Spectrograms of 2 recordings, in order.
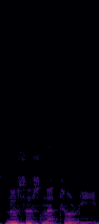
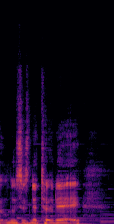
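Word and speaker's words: lusus naturae: Lusus naturi or naturae. Lusus naturi. Good lord. Naturi. Lusus naturi. That's how the guy on the internet says it is, and by God, that's where I'm going with it.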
